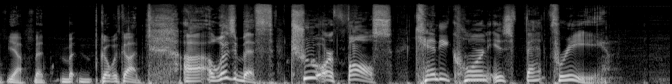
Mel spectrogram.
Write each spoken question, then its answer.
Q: Elizabeth, true or false, candy corn is fat-free?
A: It is true.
